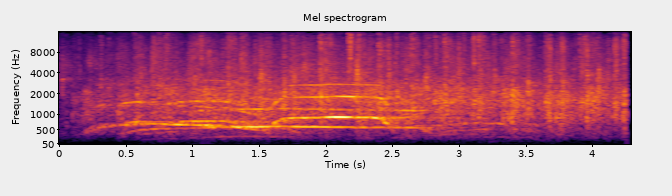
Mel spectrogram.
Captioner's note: audience applauds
